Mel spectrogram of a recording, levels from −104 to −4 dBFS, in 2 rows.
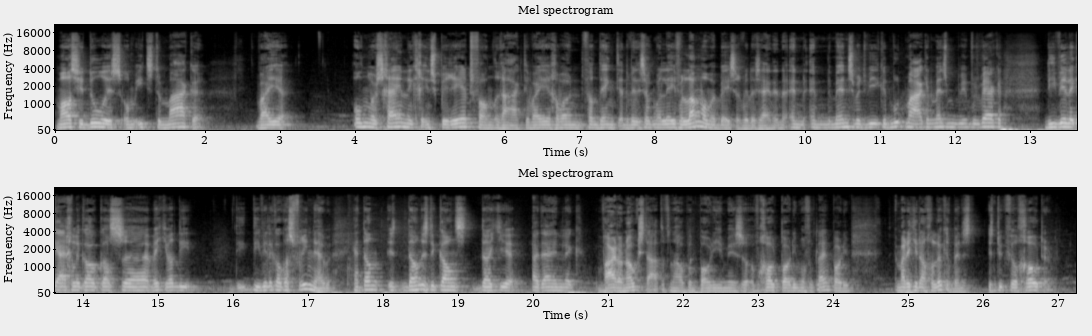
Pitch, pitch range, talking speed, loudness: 130 Hz, 115-140 Hz, 215 wpm, -31 LUFS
